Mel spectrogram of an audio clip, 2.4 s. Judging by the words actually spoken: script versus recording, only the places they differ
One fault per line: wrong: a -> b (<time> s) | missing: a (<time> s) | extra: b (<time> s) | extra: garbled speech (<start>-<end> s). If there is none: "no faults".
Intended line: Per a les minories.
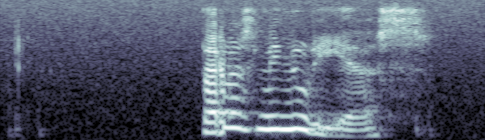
no faults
